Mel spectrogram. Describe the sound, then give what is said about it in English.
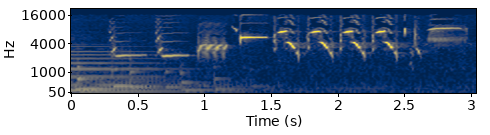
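A bird sings a clear song: a few soft opening notes followed by a rapid series of five bright, repeated whistled phrases, ending on a sustained high note, with no voices. “Many bird species have a distinctive song.”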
